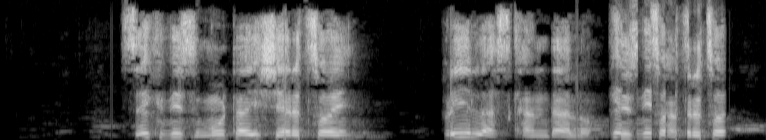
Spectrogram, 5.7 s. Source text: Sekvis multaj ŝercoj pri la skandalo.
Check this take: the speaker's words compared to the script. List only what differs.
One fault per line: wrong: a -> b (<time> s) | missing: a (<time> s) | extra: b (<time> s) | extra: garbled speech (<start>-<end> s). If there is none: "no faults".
extra: garbled speech (4.6-5.4 s)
